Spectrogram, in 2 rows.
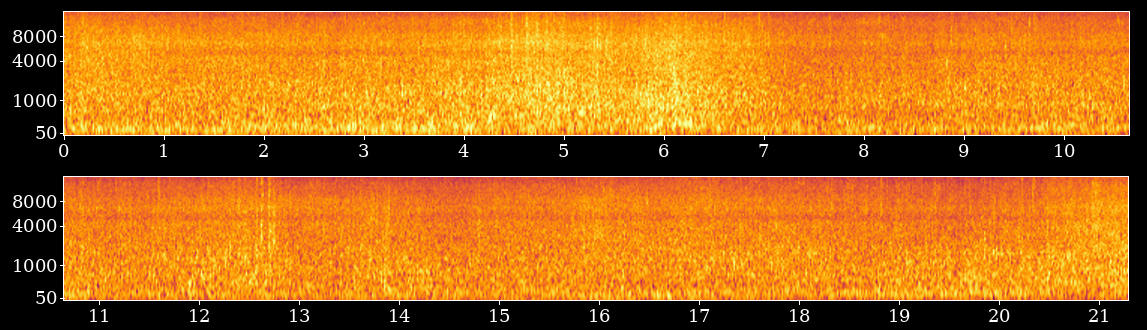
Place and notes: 朗島村, Ponso no Tao - On the coast
On the coast, Sound of the waves
Zoom H6+Rode NT4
